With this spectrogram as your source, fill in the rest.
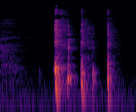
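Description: A person coughs several times in a quick, rough burst, close and loud, with no talking.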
